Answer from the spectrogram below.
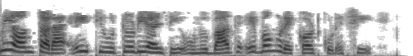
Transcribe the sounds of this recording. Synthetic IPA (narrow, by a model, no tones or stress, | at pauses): miɔnt̪ɔɾaʔejʈjuʈoɾialʈionubad̪ʱebɔŋɾekɔɾɖkoɽet͡ɕʰi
